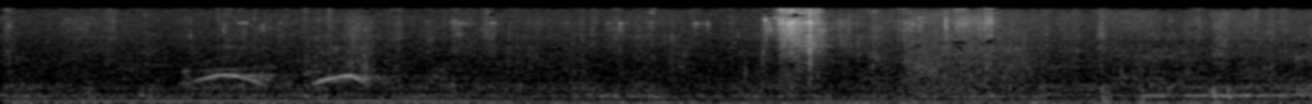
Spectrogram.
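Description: Faint outdoor evening background with a steady low hum. There are two short chirping calls a second or so in, and a brief sharp hiss or crackle about four seconds in.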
